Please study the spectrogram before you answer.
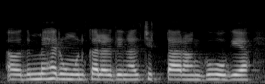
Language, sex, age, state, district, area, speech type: Punjabi, female, 18-30, Punjab, Rupnagar, rural, spontaneous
